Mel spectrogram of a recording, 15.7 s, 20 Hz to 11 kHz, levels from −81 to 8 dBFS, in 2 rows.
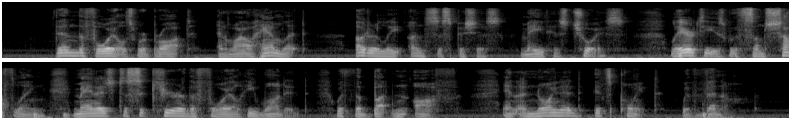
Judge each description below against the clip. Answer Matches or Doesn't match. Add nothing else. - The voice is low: Matches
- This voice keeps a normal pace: Doesn't match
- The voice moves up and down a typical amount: Matches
